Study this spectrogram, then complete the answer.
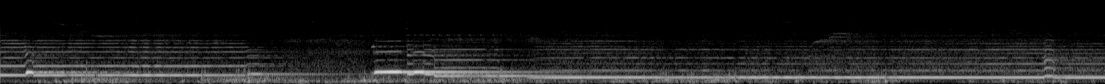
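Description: A wooden flute plays slow, long held notes close by.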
